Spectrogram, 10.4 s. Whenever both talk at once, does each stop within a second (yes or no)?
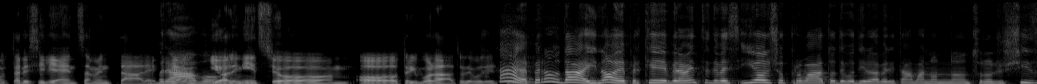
yes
